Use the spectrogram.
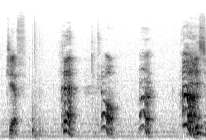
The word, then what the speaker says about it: GIF: behind him and peanut butter that says it's pronounced Jeff cool huh it is Jeff mhm I think I always did say GIF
